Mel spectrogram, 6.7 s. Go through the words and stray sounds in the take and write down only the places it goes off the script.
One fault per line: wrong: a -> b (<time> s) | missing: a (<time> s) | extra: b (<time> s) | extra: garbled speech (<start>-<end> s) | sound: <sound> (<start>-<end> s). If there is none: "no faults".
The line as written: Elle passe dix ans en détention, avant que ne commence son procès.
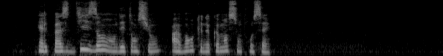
no faults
